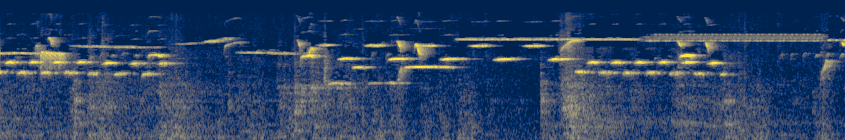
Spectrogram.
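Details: Yellow male Russian canary, ready for breeding, singing a varied song of rapid repeated high notes, sliding whistles and a long sustained high tone near the end, against faint room noise.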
